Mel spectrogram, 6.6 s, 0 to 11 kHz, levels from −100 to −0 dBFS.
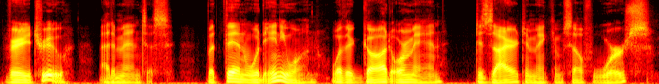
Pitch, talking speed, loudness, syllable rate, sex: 90 Hz, 155 wpm, -21 LUFS, 5.1 syllables/s, male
